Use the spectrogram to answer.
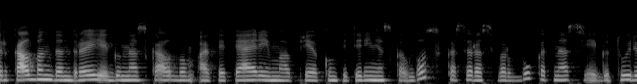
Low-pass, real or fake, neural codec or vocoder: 7.2 kHz; real; none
